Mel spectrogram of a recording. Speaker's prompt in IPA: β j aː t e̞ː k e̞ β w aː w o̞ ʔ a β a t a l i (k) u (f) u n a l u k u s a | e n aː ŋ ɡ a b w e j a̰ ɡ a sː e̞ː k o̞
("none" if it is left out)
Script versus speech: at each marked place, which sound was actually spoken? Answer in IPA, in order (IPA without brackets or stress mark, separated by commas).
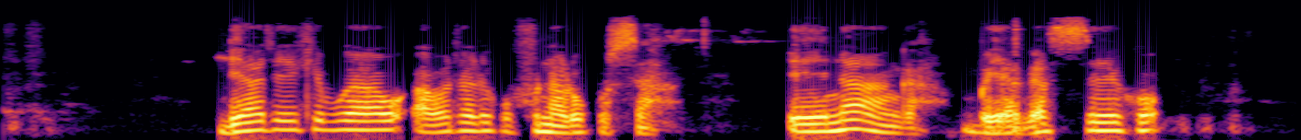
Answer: k, f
